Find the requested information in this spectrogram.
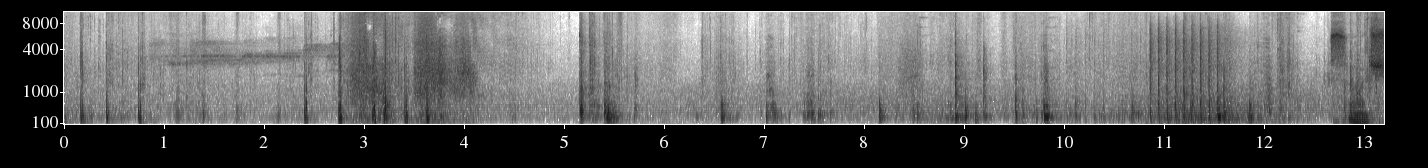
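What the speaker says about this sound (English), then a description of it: "So much shooting." Gunfire in the game Escape from Tarkov, with bursts of automatic fire and scattered single shots at varying distances, some near and loud, others distant, along with footsteps and movement in between.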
